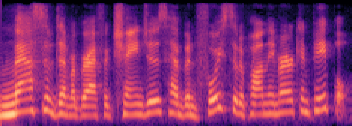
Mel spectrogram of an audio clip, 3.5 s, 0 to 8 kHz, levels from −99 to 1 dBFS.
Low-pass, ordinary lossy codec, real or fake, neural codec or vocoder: 7.2 kHz; MP3, 64 kbps; fake; codec, 16 kHz, 0.8 kbps, ZipCodec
